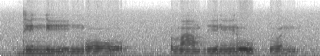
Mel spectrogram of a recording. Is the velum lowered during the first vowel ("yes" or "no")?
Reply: no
